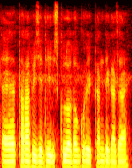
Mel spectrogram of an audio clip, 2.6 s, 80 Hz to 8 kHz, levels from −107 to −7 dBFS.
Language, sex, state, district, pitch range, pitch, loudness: Chakma, male, Tripura, Unakoti, 100-105 Hz, 100 Hz, -20 LUFS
